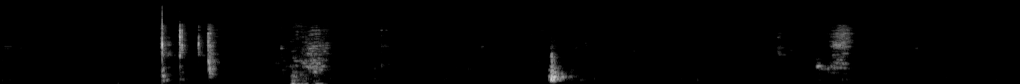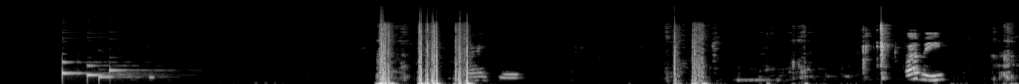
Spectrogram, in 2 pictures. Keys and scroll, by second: 19.0 0.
